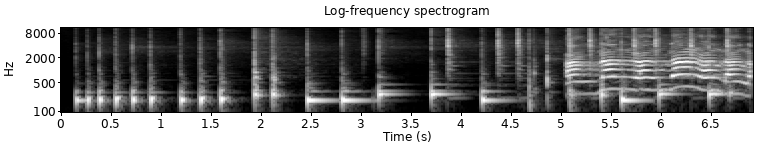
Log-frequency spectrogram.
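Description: Salsa music plays loud and alone: a salsa cover version from Italy, number 8 on a countdown of salsa hits, with a punchy, syncopated piano and percussion groove, then horns swell in over the rhythm during the final seconds.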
